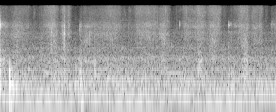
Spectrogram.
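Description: Hands squeezing and kneading soft tamale masa dough in a stainless steel bowl: a soft, steady squishing with a few light clicks from the bowl.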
